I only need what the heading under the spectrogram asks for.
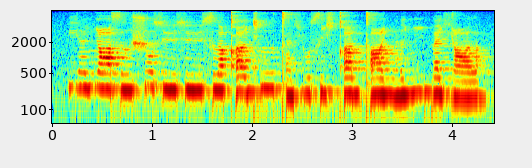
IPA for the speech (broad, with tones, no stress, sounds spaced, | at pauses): j æ̤˦ ʎ ɑː˧ s ɯː˨ ʃ o˦ s yː˧ s yː˧ s ɯː˧ qʼ ɯː˨ cʰ ɯː˦ tʼ æ̤˨ ç u˨ s i˨ ç qʼ ɯː˨ ɡ tʼ ɑː˨ ʎ æ̤˨ ə̯ ʎ iː˦ b æ˦ ç ɑː˨ l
